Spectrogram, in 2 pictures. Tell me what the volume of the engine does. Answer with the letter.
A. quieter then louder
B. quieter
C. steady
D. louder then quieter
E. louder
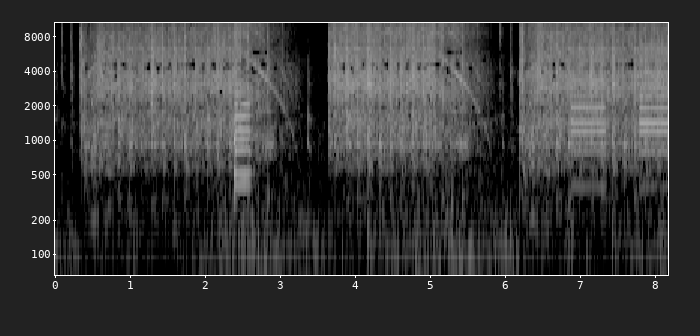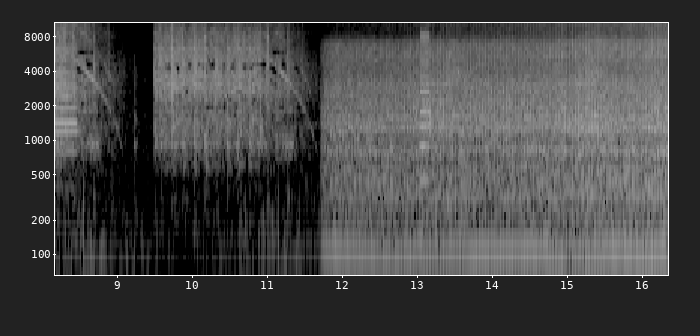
E.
